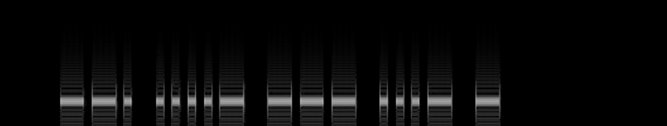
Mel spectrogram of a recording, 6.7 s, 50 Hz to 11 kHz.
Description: Morse code, heard as a keyed tone, about 15 wpm, 700 Hz. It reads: G4OVT
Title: DXCC-100 Call Signs - 5 Characters - Repeated 3x - 15wpm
